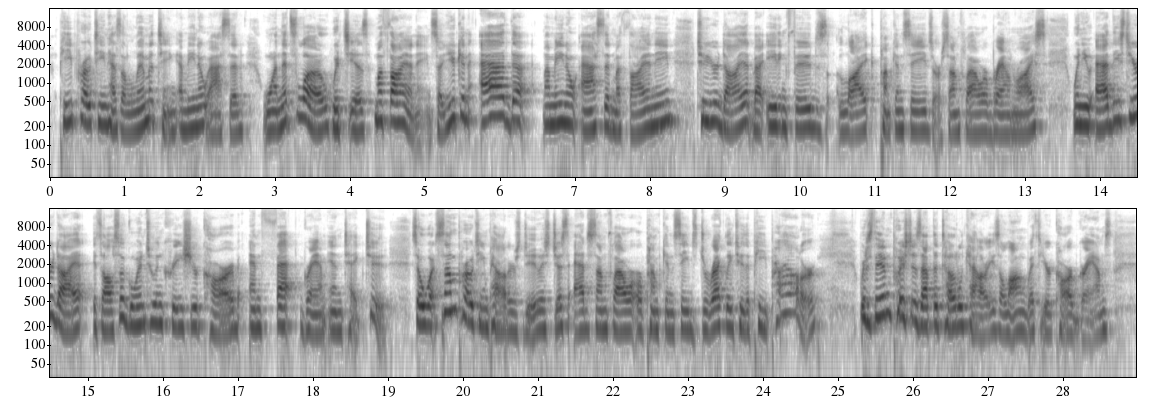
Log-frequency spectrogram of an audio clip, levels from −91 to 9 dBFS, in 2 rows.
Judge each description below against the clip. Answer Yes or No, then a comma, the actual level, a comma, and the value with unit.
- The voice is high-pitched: Yes, high, 195 Hz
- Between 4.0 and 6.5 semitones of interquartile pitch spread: Yes, average, 4.5 semitones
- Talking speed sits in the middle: Yes, average, 170 wpm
